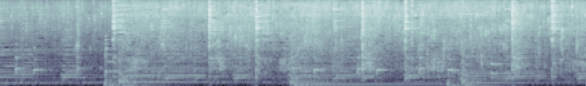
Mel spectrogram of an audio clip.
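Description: Potato wedges sizzling as they fry in hot oil with cumin seeds in a kadhai, under background music whose chords change about once a second.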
